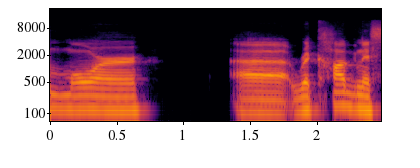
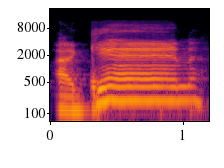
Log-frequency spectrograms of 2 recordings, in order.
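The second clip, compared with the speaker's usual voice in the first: higher, louder mock alarm; mock dismay; 8 semitones higher, 4 dB louder than usual. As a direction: overplay the shock. Mock dismay, loud and high.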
